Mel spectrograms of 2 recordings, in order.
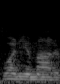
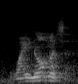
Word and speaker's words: Wainuiomata: And Siri, rather interestingly, couldn’t pronounce Wainuiomata very well. And Siri kept saying, ‘Wayne, Wayne-ometer’.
